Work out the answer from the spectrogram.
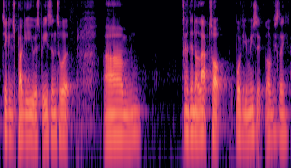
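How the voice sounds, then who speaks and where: A man, answering interview questions in a relaxed, rambling way with many ums and likes. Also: fairly low pitch, fairly quick. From New Zealand. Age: 30s.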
